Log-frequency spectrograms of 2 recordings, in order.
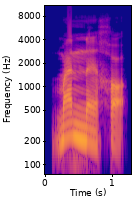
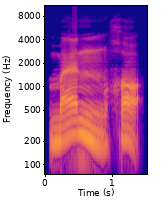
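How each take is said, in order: First: The n bounces with an extra released sound. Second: The n is clear and ends without extra sound. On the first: The speaker calls it wrong. "yang sering terjadi adalah memantul" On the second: The speaker calls it right. "dibaca izhar, jelas tidak dengung"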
